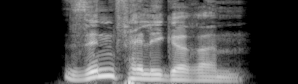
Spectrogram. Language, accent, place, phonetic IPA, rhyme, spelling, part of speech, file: German, Germany, Berlin, [ˈzɪnˌfɛlɪɡəʁəm], -ɪnfɛlɪɡəʁəm, sinnfälligerem, adjective, De-sinnfälligerem.ogg
- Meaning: strong dative masculine/neuter singular comparative degree of sinnfällig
